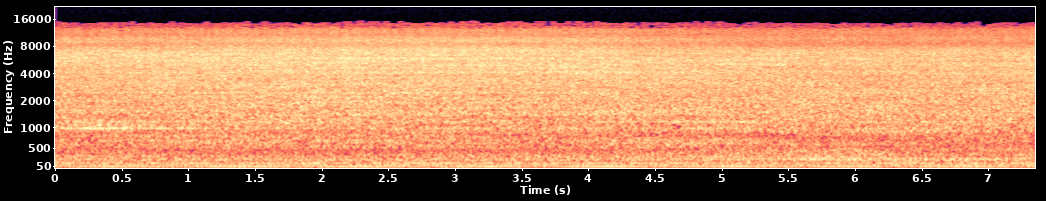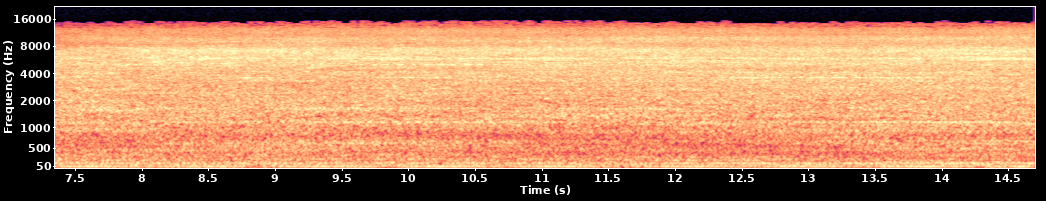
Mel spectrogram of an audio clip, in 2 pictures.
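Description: Land Rover Discovery engine idling steadily and very smoothly, its idle settled after a cold start.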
